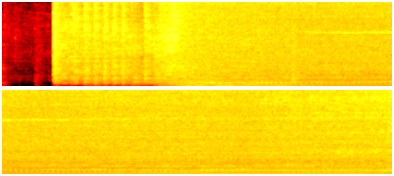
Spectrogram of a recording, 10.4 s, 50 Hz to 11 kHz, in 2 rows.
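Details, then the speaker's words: Rebuilt 2014 Nissan GT-R, first start after repairing fuel leak, expected sluggish while rebuilding fuel pressure: cranks about a second, catches, smooth even idle, no stumble or knock; no seeping or fuel smell found. "Now it's gonna start a little slow, a little sluggish, because it needs to build fuel pressure again, but I expect it will start."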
